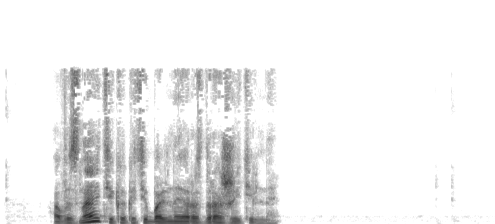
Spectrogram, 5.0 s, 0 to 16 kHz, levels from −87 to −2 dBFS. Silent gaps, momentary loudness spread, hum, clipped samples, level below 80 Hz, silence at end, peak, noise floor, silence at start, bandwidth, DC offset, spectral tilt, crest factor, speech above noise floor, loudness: none; 12 LU; none; under 0.1%; -58 dBFS; 2.2 s; -4 dBFS; -82 dBFS; 0.55 s; 11.5 kHz; under 0.1%; -4.5 dB/octave; 22 dB; 58 dB; -24 LUFS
